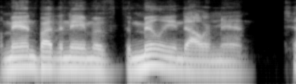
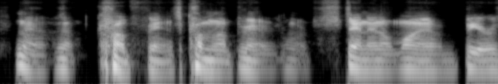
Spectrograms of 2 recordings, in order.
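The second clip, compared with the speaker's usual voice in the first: soft, low grumble under the breath. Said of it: "under our breath go".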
